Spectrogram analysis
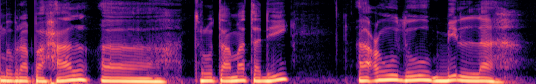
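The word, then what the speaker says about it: بالله: Namun harus diperhatikan beberapa hal, terutama tadi a'udzu billah. Billah ketika masuk huruf lam, ingat huruf lam itu ujung tepi lidah billah, billah. Bisa juga di gigi seri atas ya.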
